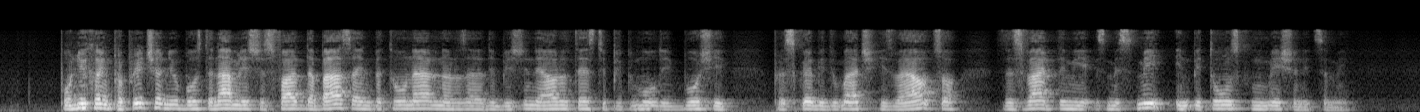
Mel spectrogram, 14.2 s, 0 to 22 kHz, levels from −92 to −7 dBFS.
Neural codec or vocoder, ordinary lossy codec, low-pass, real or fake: codec, 16 kHz, 0.4 kbps, LongCat-Audio-Codec; none; 7.2 kHz; fake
